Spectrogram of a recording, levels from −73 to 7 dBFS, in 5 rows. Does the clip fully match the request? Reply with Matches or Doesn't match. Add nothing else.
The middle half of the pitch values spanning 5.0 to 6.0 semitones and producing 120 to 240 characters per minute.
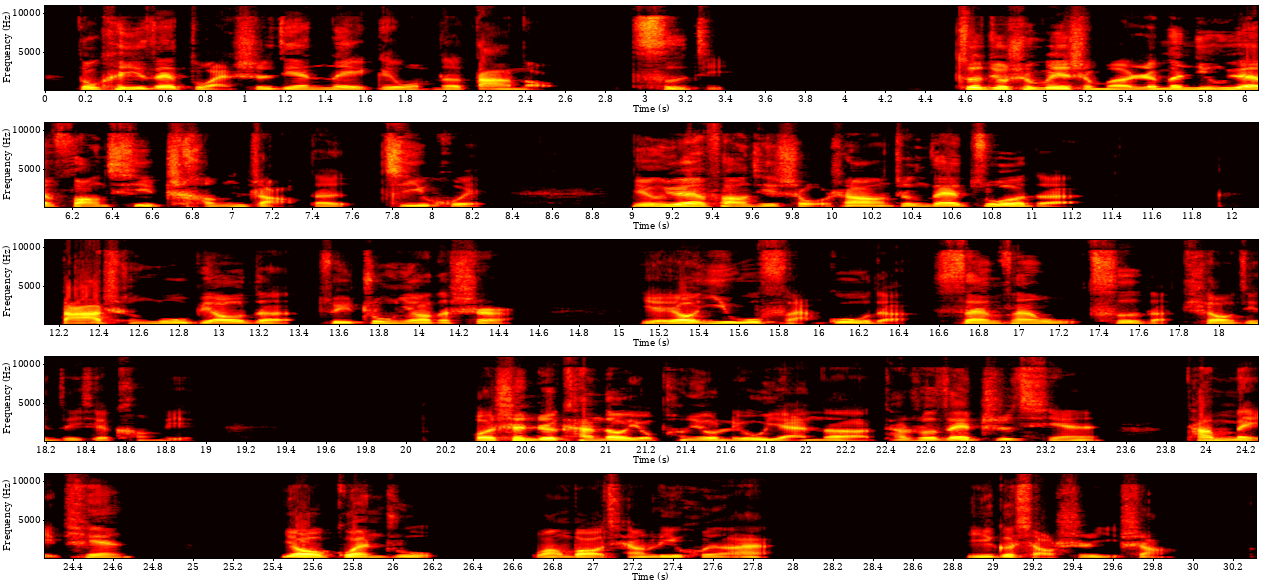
Matches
